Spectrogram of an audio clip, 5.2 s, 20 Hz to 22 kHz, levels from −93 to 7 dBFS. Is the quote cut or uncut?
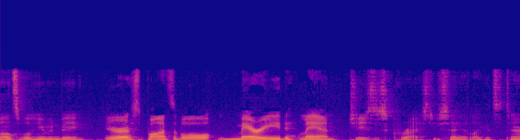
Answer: cut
